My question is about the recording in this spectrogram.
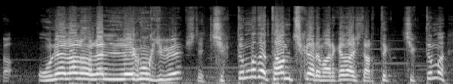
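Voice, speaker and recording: A man's voice: extremely high pitch, a little fast, faint music behind. A young man playing a survival game, joking and telling his viewers what he does. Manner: joking, exclaims and scolds the game loudly. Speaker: gaming YouTuber. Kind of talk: comedic let's-play commentary.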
